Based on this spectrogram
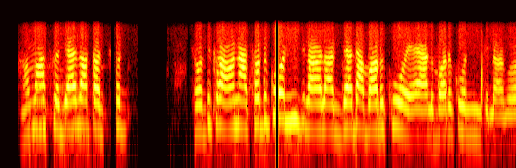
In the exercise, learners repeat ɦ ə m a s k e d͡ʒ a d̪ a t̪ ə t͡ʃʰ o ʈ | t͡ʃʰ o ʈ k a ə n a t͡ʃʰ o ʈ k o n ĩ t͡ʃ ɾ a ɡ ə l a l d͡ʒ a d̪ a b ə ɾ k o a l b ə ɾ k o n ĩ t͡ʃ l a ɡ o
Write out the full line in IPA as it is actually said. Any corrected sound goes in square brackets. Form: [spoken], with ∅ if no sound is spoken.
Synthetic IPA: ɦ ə m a s k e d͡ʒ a d̪ a t̪ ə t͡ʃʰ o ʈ | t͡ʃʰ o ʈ k a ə n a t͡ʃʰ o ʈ k o n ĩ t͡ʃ [l] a ɡ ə l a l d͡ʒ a d̪ a b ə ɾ k o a l b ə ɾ k o n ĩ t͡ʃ l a ɡ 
